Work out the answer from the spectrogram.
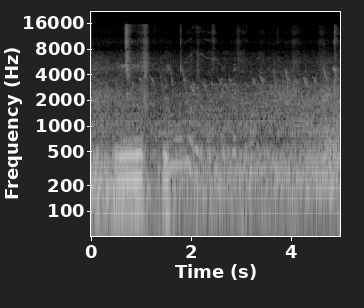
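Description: Birds calling: a low, steady-pitched call about half a second in, then a shorter call that bends in pitch, followed by a run of small, quick chirps.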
